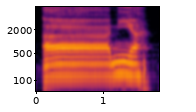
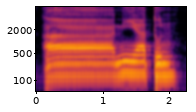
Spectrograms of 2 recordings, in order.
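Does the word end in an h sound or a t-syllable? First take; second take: h sound; t-syllable. First: The word ends with a soft h sound. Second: The word ends with a full -tun syllable. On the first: Reading stops at this word. "ketika diwakafkan dibaca aniyah" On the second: Reading continues without stopping here. "Sekali lagi"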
